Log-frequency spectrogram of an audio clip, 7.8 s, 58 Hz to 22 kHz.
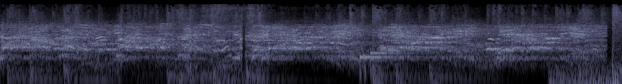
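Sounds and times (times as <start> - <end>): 
large crowd of protesters shouting and roaring: 0.0 - 7.6.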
